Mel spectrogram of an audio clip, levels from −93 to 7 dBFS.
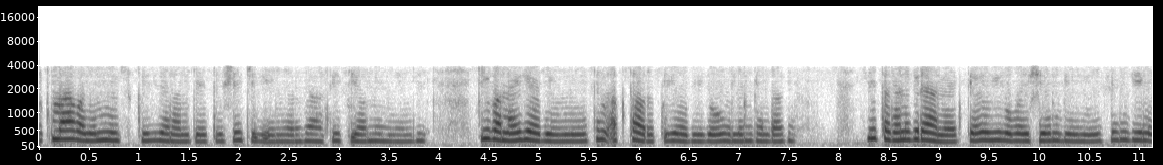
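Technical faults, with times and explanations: Throughout, tandem speech coding: two low-rate speech codecs in a row, likely AMR-NB then GSM full rate, stack roughness and warble beyond any single codec, with nothing above 3.8 kHz.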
